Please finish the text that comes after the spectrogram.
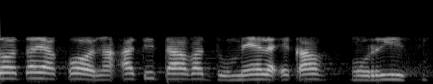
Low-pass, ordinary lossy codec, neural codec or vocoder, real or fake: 3.6 kHz; none; none; real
